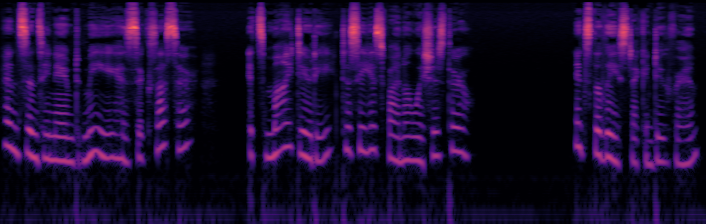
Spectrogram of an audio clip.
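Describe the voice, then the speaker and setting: A woman playing a scheming royal advisor in a fantasy roleplay, speaking close to the listener in a coaxing, teasing, falsely comforting way with breathy asides. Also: medium pitch, moderate pace, mellow, no room sound, natural voice. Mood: coaxing, patronising. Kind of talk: roleplay ASMR monologue to the listener. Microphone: close microphone.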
